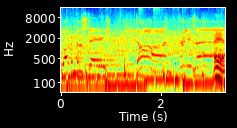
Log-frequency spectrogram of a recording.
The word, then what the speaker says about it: Friesen: It was either going to go freezing or frozen because the way it's spelled. Uh, but apparently it's freezing.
